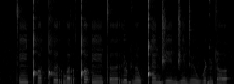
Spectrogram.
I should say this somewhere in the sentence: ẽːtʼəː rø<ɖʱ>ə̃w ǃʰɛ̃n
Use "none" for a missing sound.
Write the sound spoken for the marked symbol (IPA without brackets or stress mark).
ɖʱ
